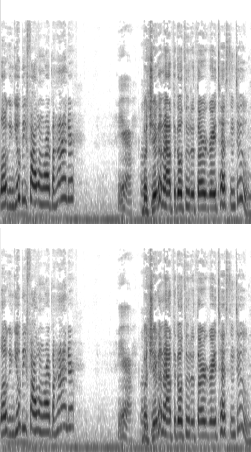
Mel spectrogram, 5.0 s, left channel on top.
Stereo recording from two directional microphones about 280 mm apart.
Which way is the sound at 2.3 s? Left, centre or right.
Centre.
